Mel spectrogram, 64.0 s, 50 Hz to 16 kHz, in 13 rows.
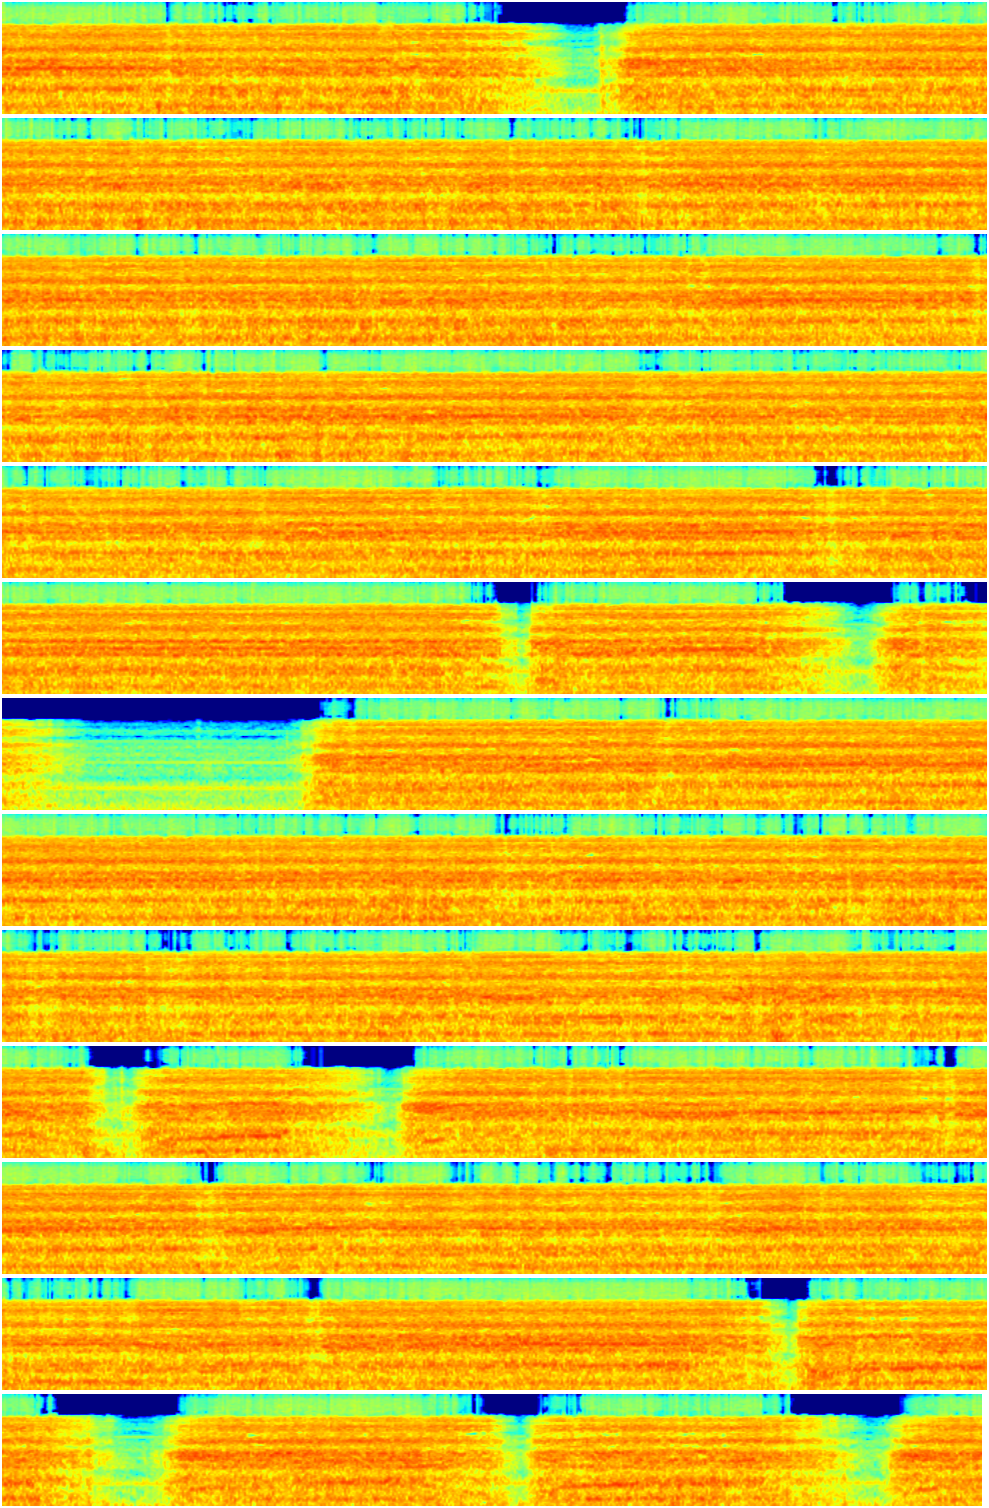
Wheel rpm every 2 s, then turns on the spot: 210, 110, 230, 230, 230, 230, 220, 220, 220, 230, 230, 220, 210, 150, 60, 80, 220, 230, 230, 230, 230, 230, 110, 180, 220, 230, 230, 220, 170, 120, 140, 120.
28-30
